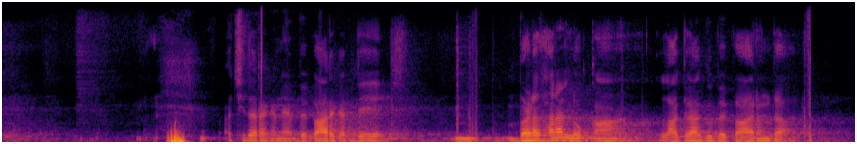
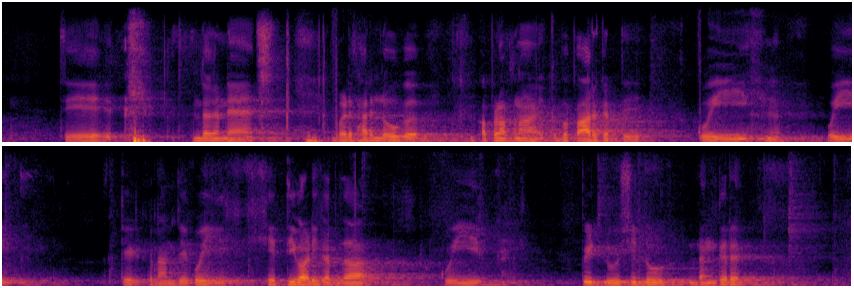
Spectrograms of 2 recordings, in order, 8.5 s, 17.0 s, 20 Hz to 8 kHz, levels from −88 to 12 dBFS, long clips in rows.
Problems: background sounds at intervals, echo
